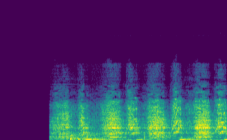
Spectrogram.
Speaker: 此台车行走在颠簸路面的时候，底盘传出吱嘎吱嘎和当当当当的异响声，开起来非常的闹心。车辆到店经过检查，此台车的下支臂大小胶套出现了老化的现象。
